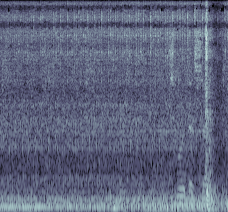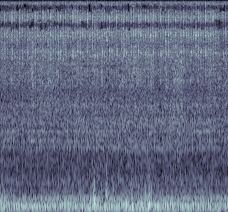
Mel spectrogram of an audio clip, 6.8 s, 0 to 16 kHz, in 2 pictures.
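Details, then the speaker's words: 1942 Chevrolet pickup, frame-off restored, original 216 six with 3-speed floor shift and cherry bomb muffler: steady low even rumble with mellow exhaust note, no knocks or misses; normal healthy idle. "with a little cherry bomb muffler on it, so it's got a nice sound to it."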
